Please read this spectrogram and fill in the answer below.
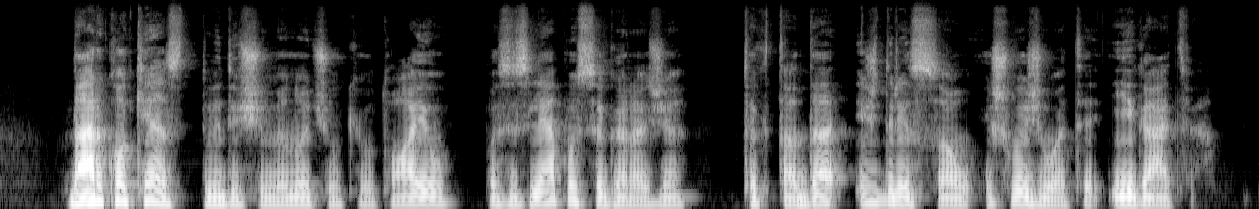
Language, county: Lithuanian, Alytus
